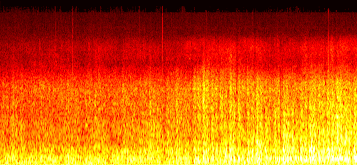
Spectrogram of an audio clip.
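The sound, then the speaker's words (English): The steam locomotive Flying Scotsman accelerating away from Northolt Junction, heard as a loud, continuous heavy rumble with rapid rhythmic beats running throughout, steady, with no one talking. “And the sound you hear now is of Flying Scotsman accelerating away from North Holt Junction.”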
